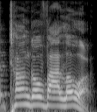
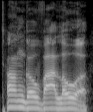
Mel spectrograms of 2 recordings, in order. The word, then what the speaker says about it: Tagovailoa: It's Tua Tagovailoa. And we have it broken down in how to phonetically announce it, Tagovailoa.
